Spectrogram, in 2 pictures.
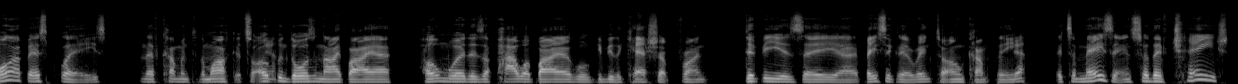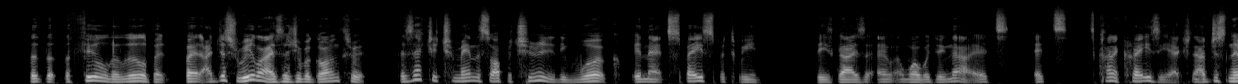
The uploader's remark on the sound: This was a live class recorded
